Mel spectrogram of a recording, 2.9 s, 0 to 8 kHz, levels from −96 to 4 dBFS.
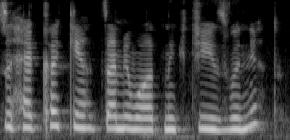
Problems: none marked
